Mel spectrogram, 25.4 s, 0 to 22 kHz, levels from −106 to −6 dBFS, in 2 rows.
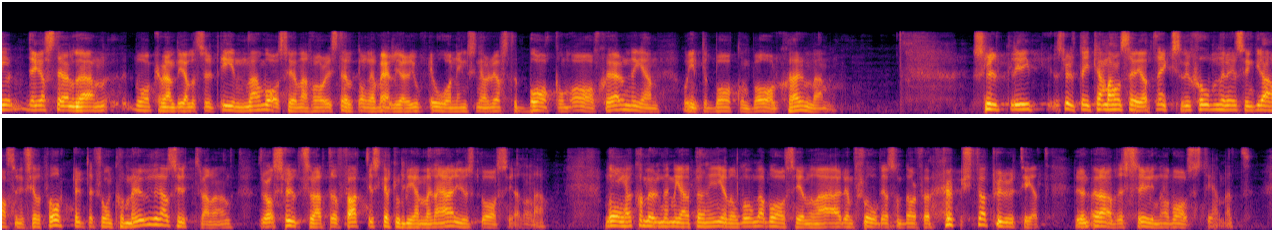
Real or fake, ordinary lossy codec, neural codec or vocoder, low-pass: fake; none; codec, 24 kHz, 1.5 kbps, HILCodec; 7.2 kHz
